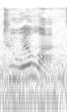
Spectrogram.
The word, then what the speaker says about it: Tooele: Tooele is how they pronounce it.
